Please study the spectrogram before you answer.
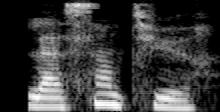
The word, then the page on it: la ceinture: frances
